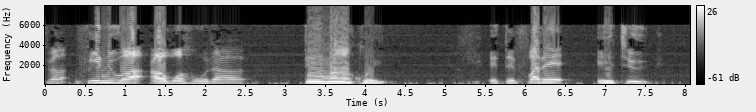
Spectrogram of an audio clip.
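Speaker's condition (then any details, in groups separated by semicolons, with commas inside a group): Cerebral palsy; discovered at age 2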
